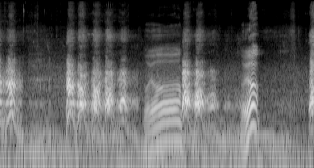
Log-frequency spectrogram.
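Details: Jindo dogs out on a free walk give a quick run of short, sharp barks, about four in a row, then a few more after a pause. A person's drawn-out voice sounds in between.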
